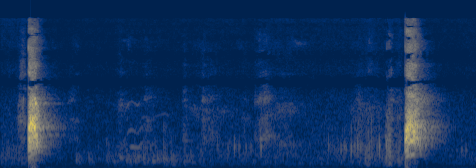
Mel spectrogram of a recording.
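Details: Pet Chihuahua, indoors, barking when asked to talk: two short, sharp barks about four seconds apart, each a single burst, with quiet in between.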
